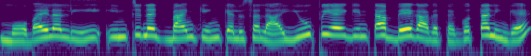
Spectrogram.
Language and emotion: Kannada, surprised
